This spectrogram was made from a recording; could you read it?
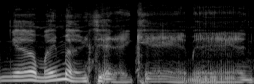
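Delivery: very slow, drawn-out cartoon kid voice. Answering an invitation to play ball at the park: Cartman voice. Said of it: "You sound like Cartman".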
